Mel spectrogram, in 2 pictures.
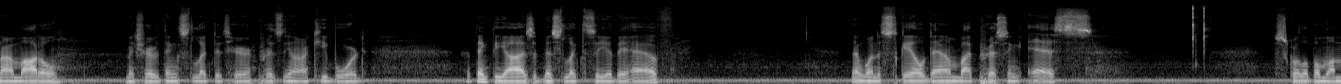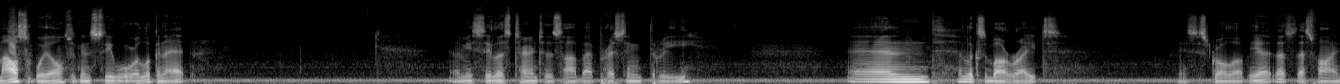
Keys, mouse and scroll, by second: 0.3-1.4 shift+middle drag, 1.4-2.1 scroll up 3, 2.1-2.9 shift+middle drag, 2.9 z, 3.3-4.6 scroll up 12, 4.6 scroll down 1, 4.9 shift+middle click, 5.7-6.7 scroll down 13, 6.7-8.4 shift+middle drag, 8.4-8.7 scroll up 2, 9.4 s, 12.4-13.2 scroll up 4, 13.2-14.6 shift+middle drag, 14.6-15.5 scroll up 9, 15.5-16.6 shift+middle drag, 16.6-17.2 scroll down 1, 17.2-20.1 shift+middle drag, 20.1 KP_3, 21.1-22.2 scroll down 1, 22.2-23.7 shift+middle drag, 23.7-24.2 scroll up 4, 24.2-25.3 shift+middle drag, 25.3-25.8 scroll up 2, 25.8 scroll down 2.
